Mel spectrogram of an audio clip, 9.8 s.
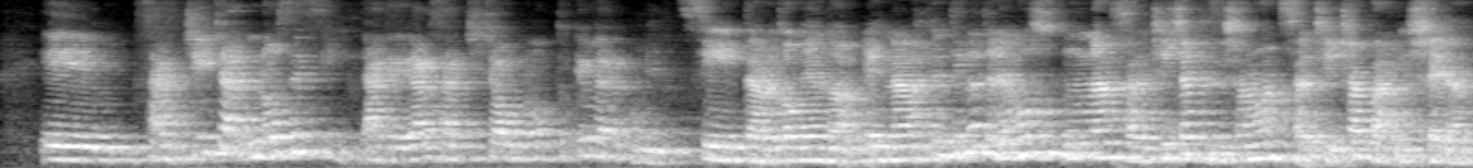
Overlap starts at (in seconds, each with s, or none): none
